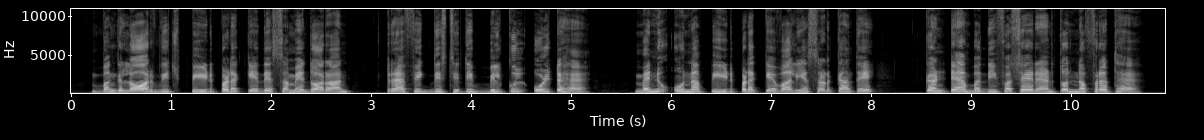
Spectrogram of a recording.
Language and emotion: Punjabi, disgusted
